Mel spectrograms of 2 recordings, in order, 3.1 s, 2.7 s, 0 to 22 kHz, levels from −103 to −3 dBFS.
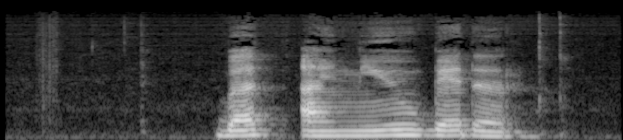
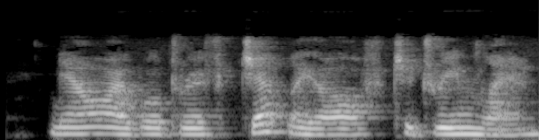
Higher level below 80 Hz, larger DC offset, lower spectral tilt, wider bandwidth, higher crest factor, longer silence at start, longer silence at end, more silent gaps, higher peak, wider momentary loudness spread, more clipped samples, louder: first, -62 dBFS vs -68 dBFS; neither; about the same, -6.5 dB/octave vs -5.5 dB/octave; first, 13.5 kHz vs 7.8 kHz; about the same, 20 dB vs 16 dB; first, 1.1 s vs 0.25 s; first, 0.4 s vs 0 s; neither; first, -6 dBFS vs -12 dBFS; first, 9 LU vs 6 LU; neither; first, -24 LUFS vs -27 LUFS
